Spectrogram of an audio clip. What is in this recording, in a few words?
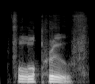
"foolproof", American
